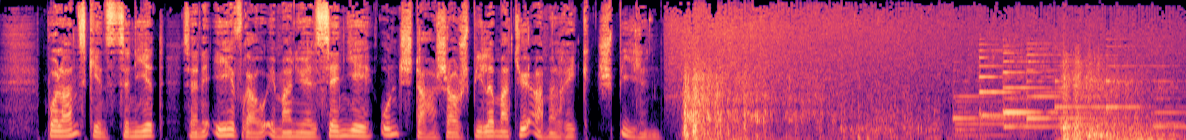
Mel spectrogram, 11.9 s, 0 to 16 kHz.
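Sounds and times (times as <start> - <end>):
speech: 0.5 - 7.5
steady rain: 6.6 - 11.8
rolling stage thunder: 6.8 - 9.6, 10.6 - 11.8
sustained orchestral music: 9.5 - 11.8.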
